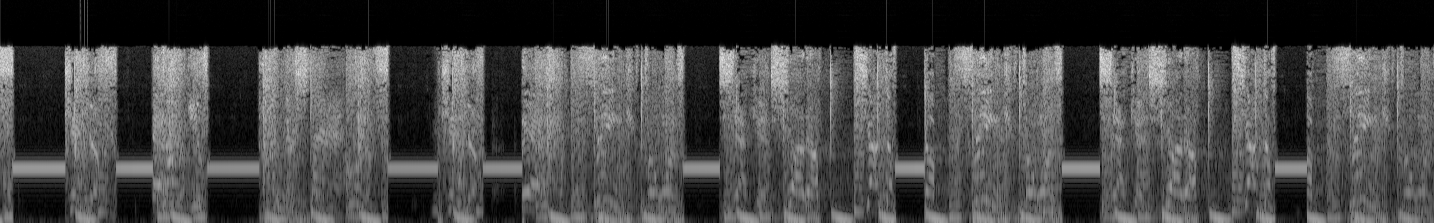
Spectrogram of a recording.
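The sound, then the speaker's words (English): Steady high censor bleeps sound again and again, alternating with loud, choppy bursts of an agitated voice in a rapid, stuttering rhythm, the speech cut up in an online remix of a Christian Bale rant. “Funnier without the beeps, if I could be so bold.”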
